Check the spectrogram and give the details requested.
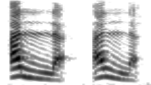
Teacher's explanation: Ingat-ingat, lam yang tidak dibaca atau alif lam yang tidak dibaca adalah alif lam syamsiah. Jadi cara bacanya langsung masukkan ke huruf lam dengan ditekan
